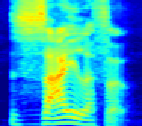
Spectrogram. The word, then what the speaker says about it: xylophone: And sometimes it's a Z, like in xylophone.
